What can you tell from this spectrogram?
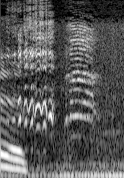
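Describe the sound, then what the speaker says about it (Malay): A goat bleats loudly nearby in a quavering call at Kemaman Zoo, Terengganu, then a second fainter bleat follows. "Sekarang kita berada di zoo Kemamangan Tengok kambing eh"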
